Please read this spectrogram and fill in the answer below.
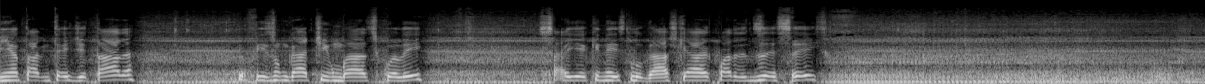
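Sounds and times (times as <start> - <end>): small motorcycle engine running: 0.0 - 12.0.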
